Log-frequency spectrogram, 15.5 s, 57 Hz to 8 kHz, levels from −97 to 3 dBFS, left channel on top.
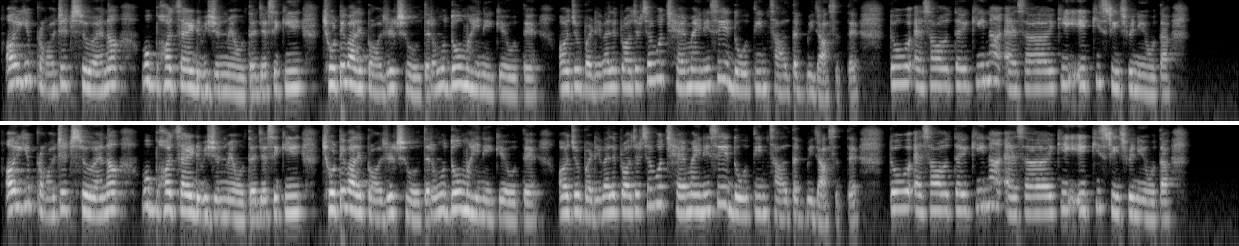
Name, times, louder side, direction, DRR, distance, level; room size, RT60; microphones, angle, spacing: voice 1, 0.0-14.8, right 3 dB, 50° right, 0.9 m, -26 dB
3.4 x 2.0 x 2.4 m
head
